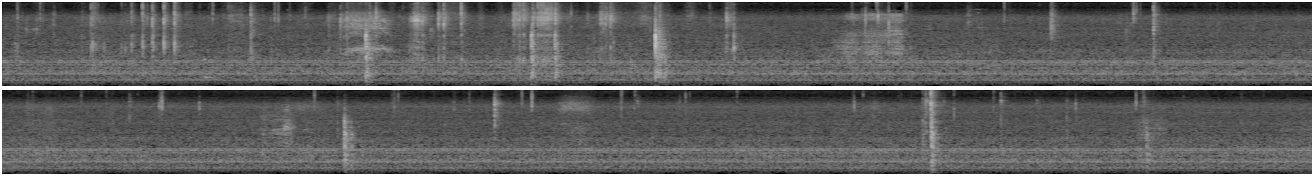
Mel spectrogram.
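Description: Small metal clicks, taps and short scrapes of an antique lamp's metal bulb sockets being handled and worked apart by hand, busiest in the first several seconds and then sparse. A faint steady hum runs underneath.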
